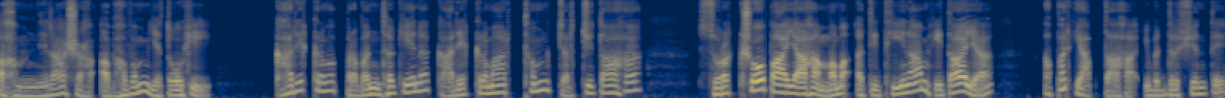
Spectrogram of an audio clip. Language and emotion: Sanskrit, sad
